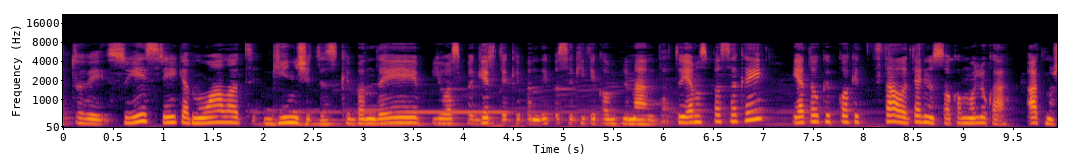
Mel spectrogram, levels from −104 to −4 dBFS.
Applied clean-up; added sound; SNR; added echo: classical method log-MMSE.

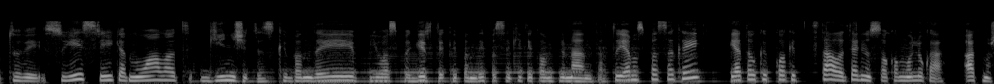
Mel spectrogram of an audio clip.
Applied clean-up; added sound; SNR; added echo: neural mask model RNNoise.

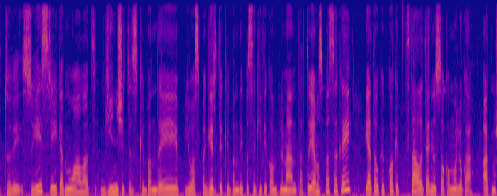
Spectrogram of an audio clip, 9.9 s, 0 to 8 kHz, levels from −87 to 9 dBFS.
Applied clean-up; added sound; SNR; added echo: none; none; none; none.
